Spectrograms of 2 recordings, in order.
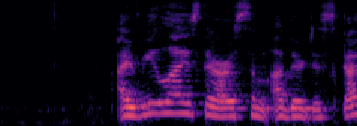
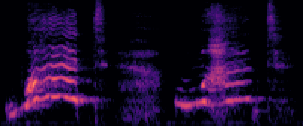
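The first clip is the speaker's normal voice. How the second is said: put-on much higher, crying child's bewildered What?; confused crying child; 4 dB louder than usual. Child crying at a strange answer, much higher bewildered wail. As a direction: wail it through tears, lost and baffled. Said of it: "And the child says".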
